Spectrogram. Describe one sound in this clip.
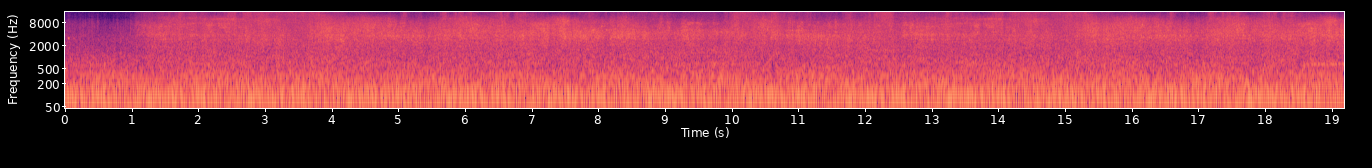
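A spaceship's engines roar steadily.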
